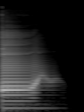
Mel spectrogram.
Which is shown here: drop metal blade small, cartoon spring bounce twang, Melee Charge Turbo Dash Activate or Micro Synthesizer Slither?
cartoon spring bounce twang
